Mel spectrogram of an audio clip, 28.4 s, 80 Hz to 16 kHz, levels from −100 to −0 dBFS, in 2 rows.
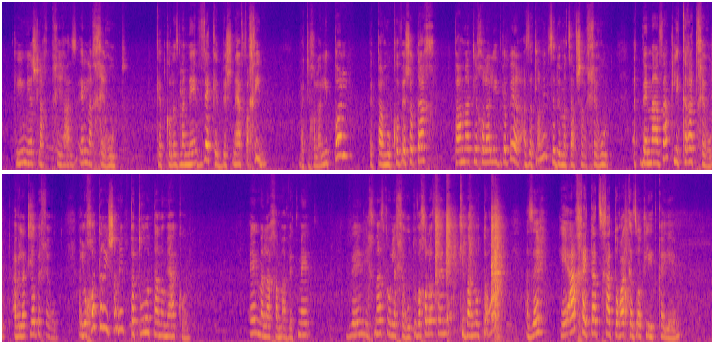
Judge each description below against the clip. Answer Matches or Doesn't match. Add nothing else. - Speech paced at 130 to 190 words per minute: Matches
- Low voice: Doesn't match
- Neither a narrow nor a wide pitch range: Matches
